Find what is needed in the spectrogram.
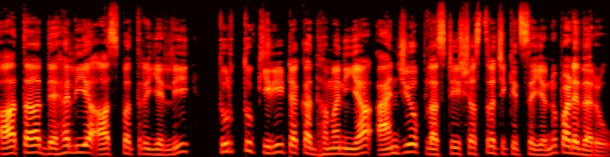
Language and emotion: Kannada, neutral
